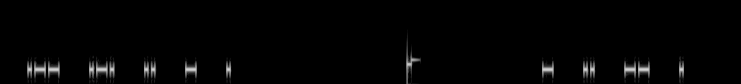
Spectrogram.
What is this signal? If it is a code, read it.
Morse code, heard as a keyed tone, about 36 wpm, spaced as for 20 wpm, 700 Hz. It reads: WRITE TIME
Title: 3x Character Spacing - Top 200 Words - 35wpm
